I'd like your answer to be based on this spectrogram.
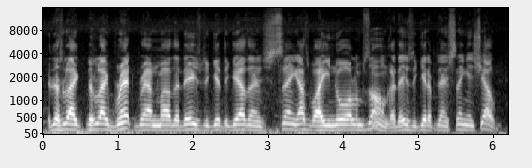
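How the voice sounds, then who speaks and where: A man's voice: fairly high pitch, steady tone, quick pace. Man chatting casually outdoors. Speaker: traditional singer. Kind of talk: casual chat. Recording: faint outdoor background noise.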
